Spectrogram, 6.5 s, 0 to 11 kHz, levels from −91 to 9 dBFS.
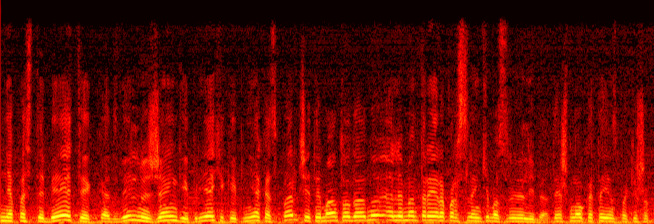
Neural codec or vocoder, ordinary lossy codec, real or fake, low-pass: none; Opus, 64 kbps; real; 9.9 kHz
